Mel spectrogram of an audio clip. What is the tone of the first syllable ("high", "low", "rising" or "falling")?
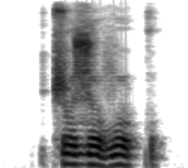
high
